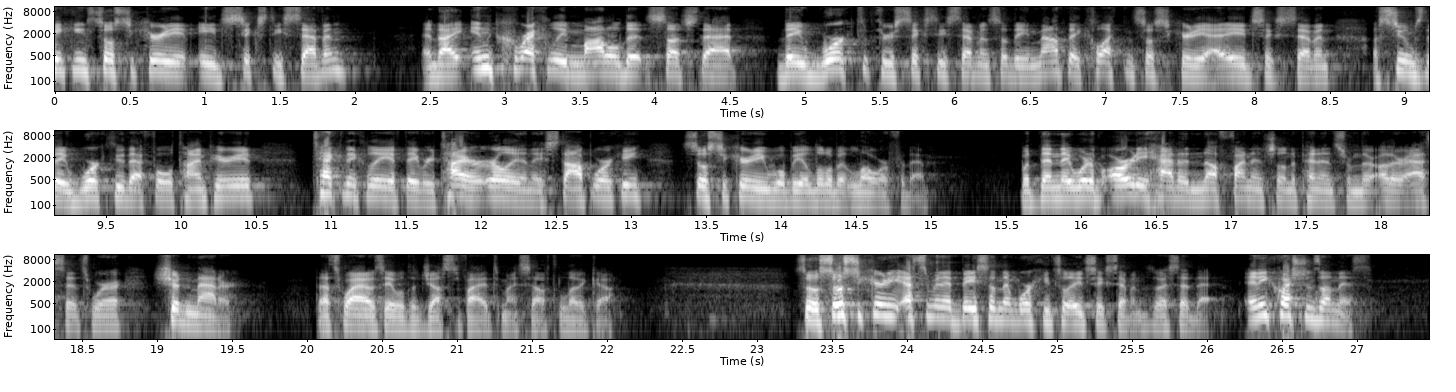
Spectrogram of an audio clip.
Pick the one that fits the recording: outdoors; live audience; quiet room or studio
live audience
